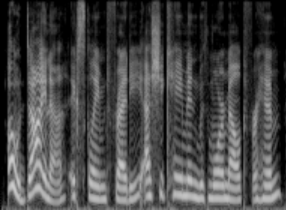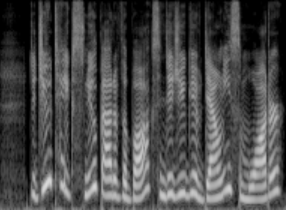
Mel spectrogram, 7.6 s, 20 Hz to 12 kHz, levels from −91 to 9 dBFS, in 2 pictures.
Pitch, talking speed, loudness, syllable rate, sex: 255 Hz, 220 wpm, -17 LUFS, 4.9 syllables/s, female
